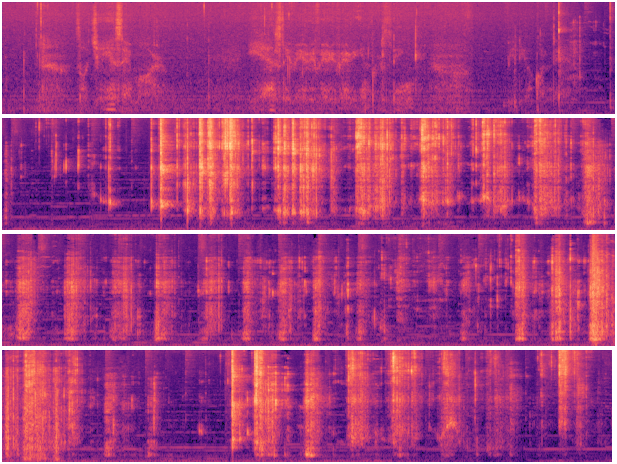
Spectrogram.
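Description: Close-miked eating: crisp tortilla chips (Doritos) bitten and chewed in a long run of sharp crunches, with soft speech at the start and faint music underneath.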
